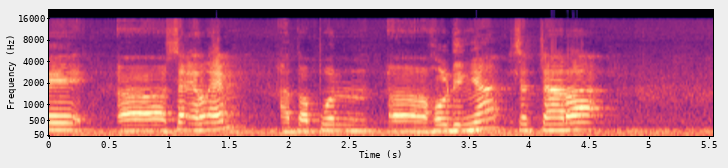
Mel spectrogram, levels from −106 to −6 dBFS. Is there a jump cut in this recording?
no; 0 cuts

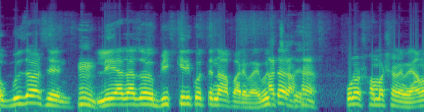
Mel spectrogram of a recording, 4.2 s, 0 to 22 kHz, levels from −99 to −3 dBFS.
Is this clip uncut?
yes; 0 cuts

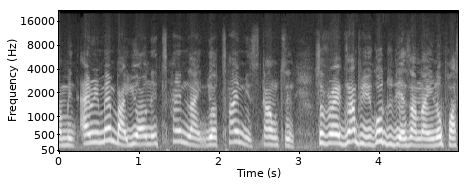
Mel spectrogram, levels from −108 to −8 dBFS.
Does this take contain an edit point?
no; 0 cuts

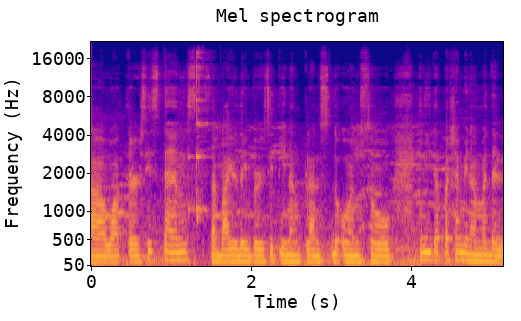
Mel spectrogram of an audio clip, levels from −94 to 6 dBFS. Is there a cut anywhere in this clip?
no; 0 cuts

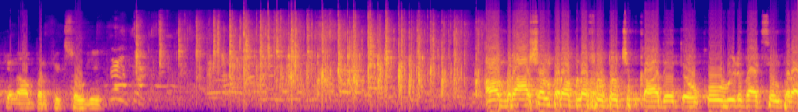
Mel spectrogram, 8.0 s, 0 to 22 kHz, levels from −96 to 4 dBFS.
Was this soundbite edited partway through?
no; 0 cuts

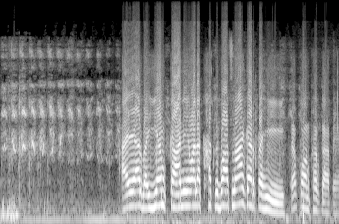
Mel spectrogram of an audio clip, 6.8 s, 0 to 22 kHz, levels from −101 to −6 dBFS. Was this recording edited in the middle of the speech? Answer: yes; 1 cut; at 2.3 s

